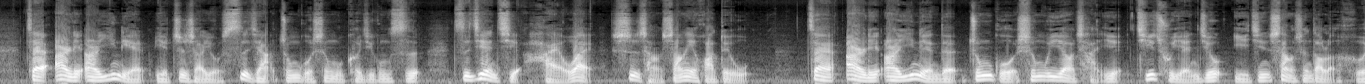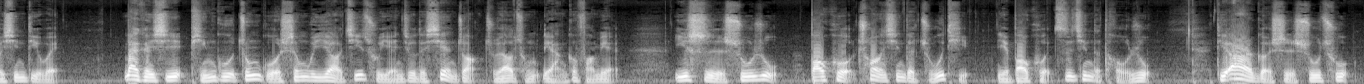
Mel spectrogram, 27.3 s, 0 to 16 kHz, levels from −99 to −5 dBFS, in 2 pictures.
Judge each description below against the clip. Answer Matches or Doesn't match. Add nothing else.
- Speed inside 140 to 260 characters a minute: Matches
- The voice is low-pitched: Matches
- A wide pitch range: Matches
